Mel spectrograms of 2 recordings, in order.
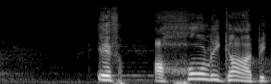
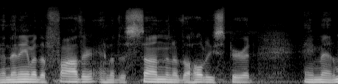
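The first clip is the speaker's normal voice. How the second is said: lower, softer hushed sign of the cross; closing blessing; 8 semitones lower, 4 dB quieter, faster than usual. Acted. Preacher ending the prayer with the congregation, hushed reverent. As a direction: close the prayer gently.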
